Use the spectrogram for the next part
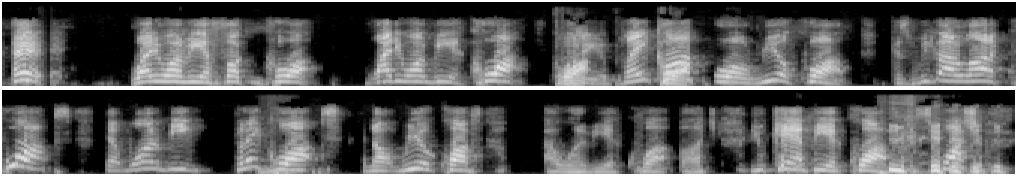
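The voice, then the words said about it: Imitated Boston accent, yelling. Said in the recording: “Baldwin's Boston accent is great. Sheen's Boston accent is great. Wahlberg's is great ... were they yelling?”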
